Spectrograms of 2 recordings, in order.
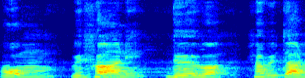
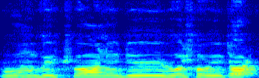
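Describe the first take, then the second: First: It is said spluttering, as if spitting something out. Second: It is said muffled, as if something fills the mouth. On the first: "যেন মুখের থেকে যেন গুটকা খেয়ে ফেলছি" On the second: "মুখে কিছু রেখে যদি উচ্চারণ করি"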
